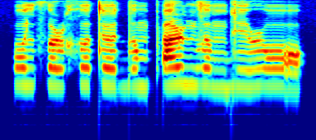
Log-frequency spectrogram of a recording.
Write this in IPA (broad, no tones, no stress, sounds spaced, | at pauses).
ɔ lʲ θ ɔ ɭ x ʌ t œ d ʌ m pʼ a ɭ n z ʌ ŋ ɡ ɪ ɹ ɔ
